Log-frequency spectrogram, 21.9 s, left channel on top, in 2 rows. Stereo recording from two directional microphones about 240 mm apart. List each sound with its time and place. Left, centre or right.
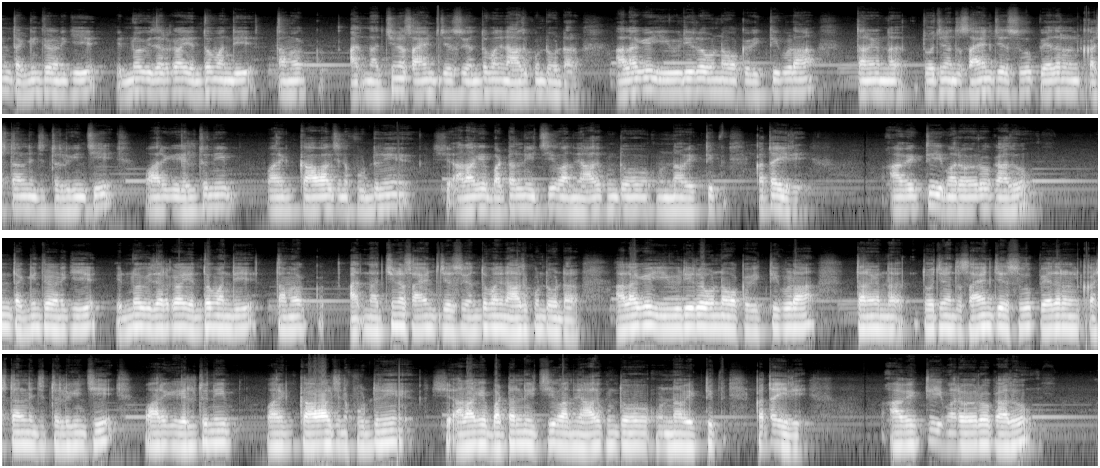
0.1 s a man's voice: right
